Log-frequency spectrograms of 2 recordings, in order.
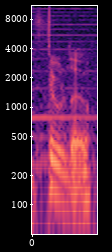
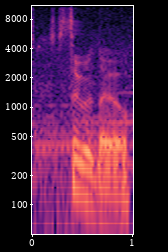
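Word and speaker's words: Cthulhu: it right it's like I think it's somewhere between the cha and the T sound Zulu so I I can't hit it either way and we've got we've got we've got thulu here scary scary star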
